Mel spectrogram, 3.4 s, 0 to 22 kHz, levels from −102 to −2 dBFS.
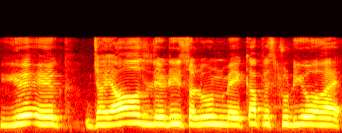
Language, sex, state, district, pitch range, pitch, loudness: Hindi, male, Bihar, Katihar, 180-200 Hz, 190 Hz, -15 LUFS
